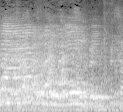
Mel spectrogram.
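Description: Speech only: a three-year-old child talking into a microphone in a hall, with chatter behind.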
